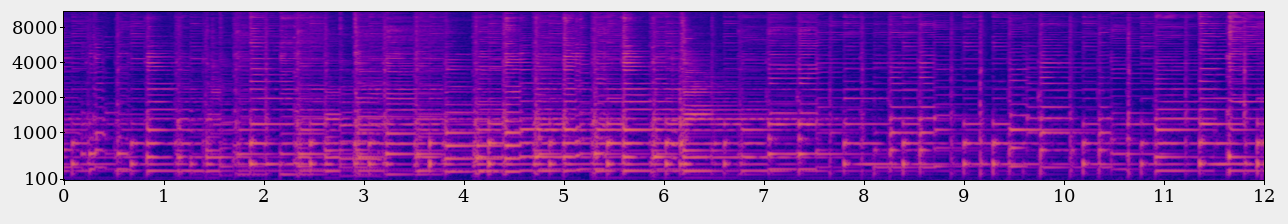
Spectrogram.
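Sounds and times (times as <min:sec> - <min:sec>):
banjo notes and strums: 0:00.0 - 0:12.0.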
